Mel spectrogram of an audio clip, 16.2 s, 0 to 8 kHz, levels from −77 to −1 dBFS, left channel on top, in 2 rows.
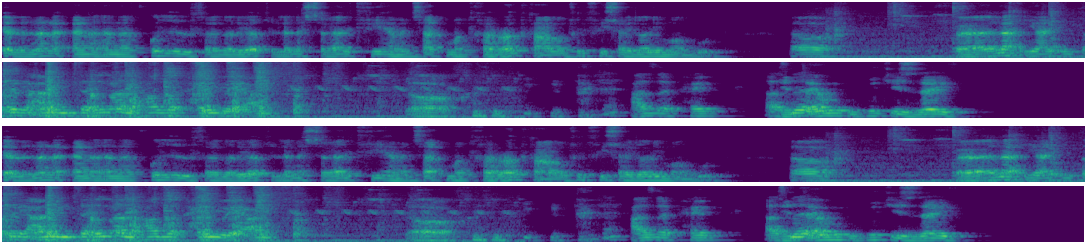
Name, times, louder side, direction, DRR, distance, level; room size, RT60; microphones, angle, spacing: voice 1, 0.0-5.3 7.1-8.6 8.9-9.2 11.1-11.9 12.4-12.7 13.9-15.3, left 1 dB, 30° left, -1 dB, 1.1 m, -31 dB
voice 2, 5.9-6.3 7.4-7.5 8.1-10.2 11.3-11.4 12.4-13.5 13.8-14.3, right 2 dB, 40° right, 1 dB, 0.8 m, -29 dB
Run, 6.0-12.0, left 1 dB, 5° left, 0.6 m, -36 dB
3.5 x 3.5 x 2.2 m, 0.35 s
head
